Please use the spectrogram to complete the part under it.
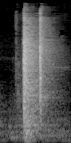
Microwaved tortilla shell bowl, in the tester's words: it becomes this crispy it's crazy did you actually hear that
